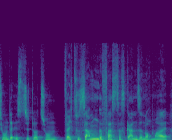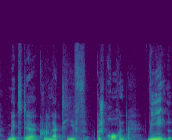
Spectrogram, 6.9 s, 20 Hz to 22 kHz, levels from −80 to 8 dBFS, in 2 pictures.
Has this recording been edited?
yes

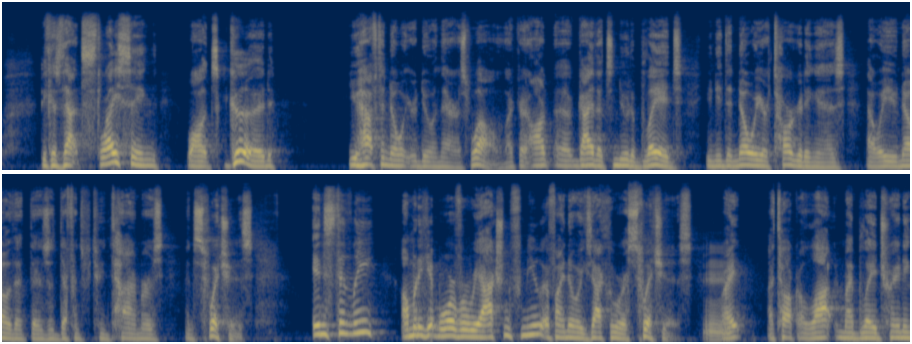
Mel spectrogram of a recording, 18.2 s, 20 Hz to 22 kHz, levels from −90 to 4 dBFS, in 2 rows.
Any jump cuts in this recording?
no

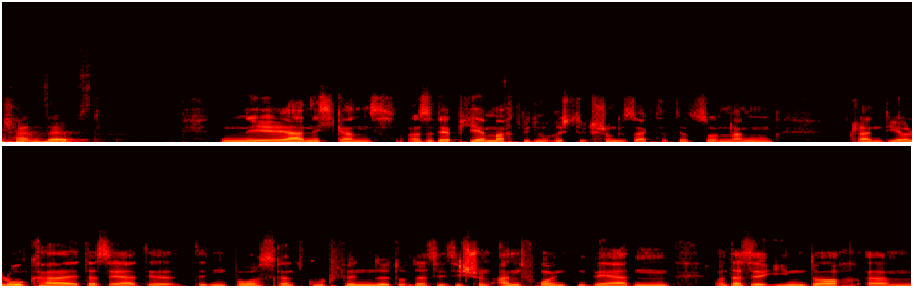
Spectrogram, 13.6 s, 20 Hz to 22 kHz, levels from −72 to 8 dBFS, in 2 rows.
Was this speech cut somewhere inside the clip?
yes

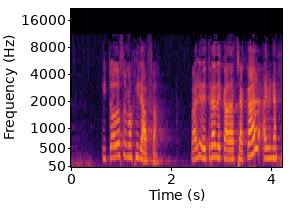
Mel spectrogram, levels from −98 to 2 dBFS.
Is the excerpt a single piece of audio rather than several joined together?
yes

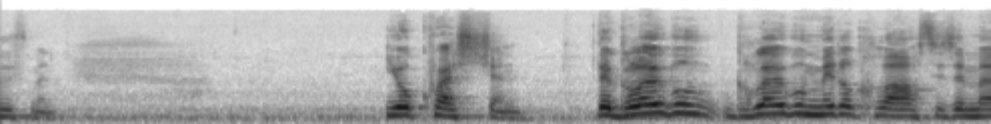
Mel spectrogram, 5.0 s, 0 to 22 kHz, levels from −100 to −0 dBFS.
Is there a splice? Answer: no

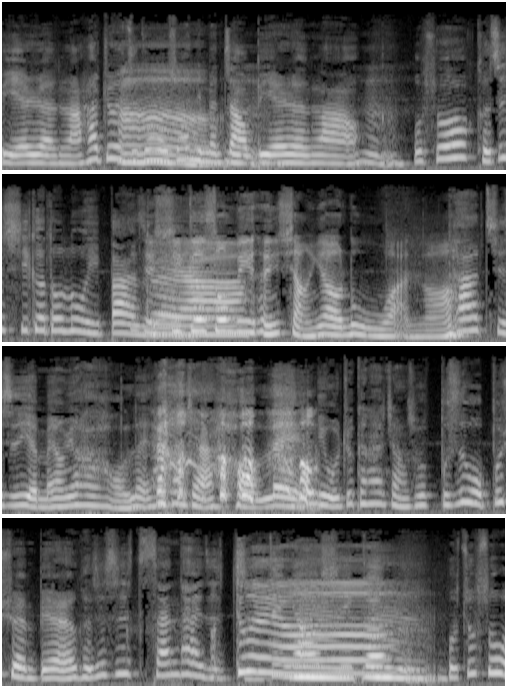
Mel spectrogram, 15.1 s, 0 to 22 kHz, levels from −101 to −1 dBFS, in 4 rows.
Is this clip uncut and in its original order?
no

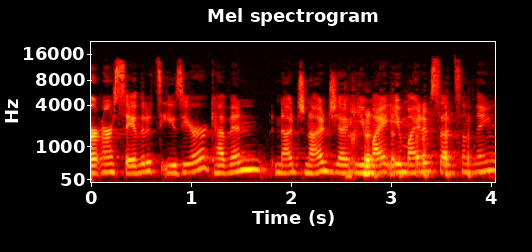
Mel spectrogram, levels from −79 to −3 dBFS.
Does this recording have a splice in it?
no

